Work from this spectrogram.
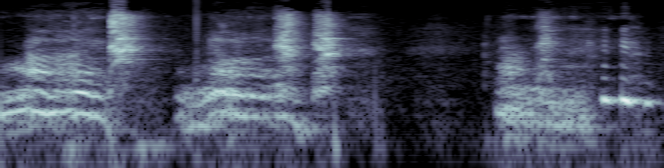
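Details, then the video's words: Puppies in a barking compilation; three rough, noisy bark-growl bursts roughly a second each, harsh and broadband with a gap before the last. "Cute Puppies Barking Compilation"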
